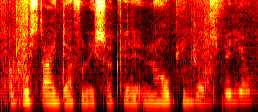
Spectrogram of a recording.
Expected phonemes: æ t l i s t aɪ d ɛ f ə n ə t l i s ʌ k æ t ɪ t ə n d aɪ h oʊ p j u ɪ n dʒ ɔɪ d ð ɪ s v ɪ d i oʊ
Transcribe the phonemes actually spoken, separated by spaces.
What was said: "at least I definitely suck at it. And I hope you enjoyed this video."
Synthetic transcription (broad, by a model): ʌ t l i s t aɪ d ɛ f ə n ə t l i s ʌ k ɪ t ɪ t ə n aɪ h oʊ p j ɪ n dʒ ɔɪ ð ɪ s v ɪ d i oʊ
